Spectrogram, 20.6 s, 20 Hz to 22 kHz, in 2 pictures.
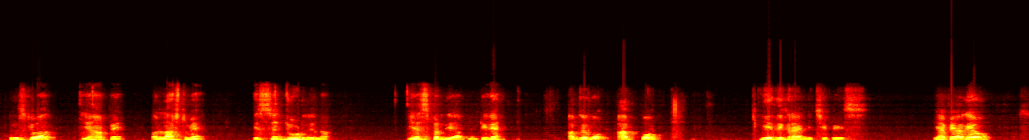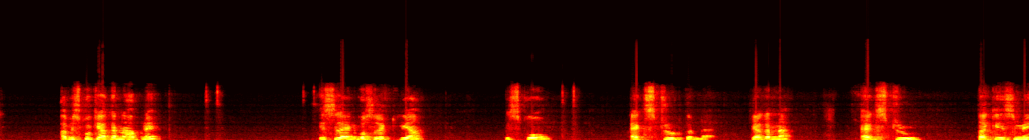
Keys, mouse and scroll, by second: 5.2 alt+w, 5.7 alt+w, 11.8 w.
